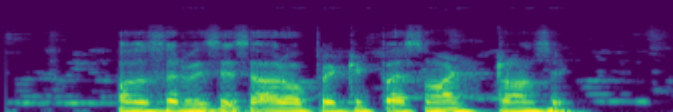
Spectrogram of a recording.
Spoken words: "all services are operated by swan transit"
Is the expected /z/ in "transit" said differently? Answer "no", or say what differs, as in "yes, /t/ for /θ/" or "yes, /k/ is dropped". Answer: yes, /s/ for /z/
